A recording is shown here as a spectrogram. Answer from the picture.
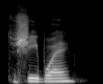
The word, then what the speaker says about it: Tshiebwe: Oscar Tshiebwe, or it's just Tshiebwe, might be a silent T.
